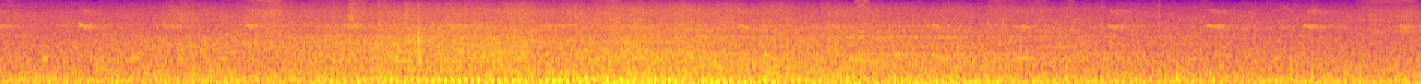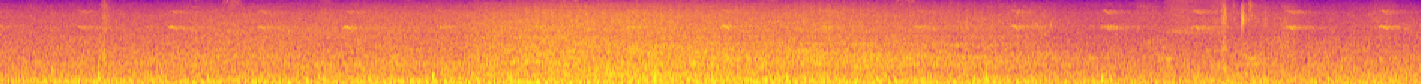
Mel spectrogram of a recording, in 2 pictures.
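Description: Traffic passing on the road, swelling twice, about two seconds in and about ten seconds in, while a high insect chirp repeats evenly about twice a second.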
